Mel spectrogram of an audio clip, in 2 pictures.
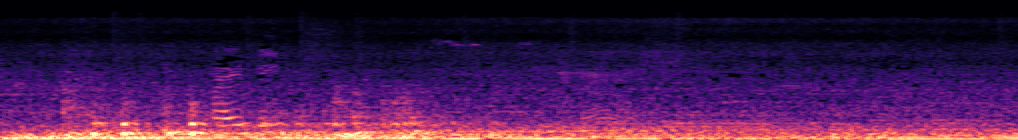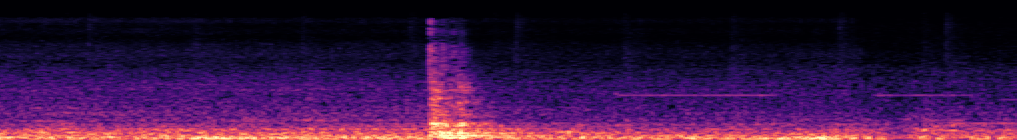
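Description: A vehicle engine running with a steady low rumble, with a single sharp knock about seven seconds in.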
